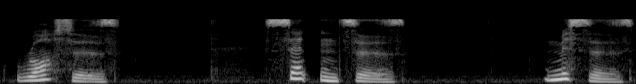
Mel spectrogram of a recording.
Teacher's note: When a word finishes with a sibilant and we need to add an S ending, we make it a little easier for ourselves. We add an extra syllable for the S.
